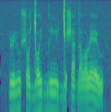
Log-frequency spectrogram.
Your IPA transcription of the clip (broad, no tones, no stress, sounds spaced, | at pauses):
ɭ ɨ u̯ ʃ ɔ ɟ ɔ i̯ b ɨ ɲ ɨ ɟ ə ʃ a d a lˠ ɹ ɛ u̯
